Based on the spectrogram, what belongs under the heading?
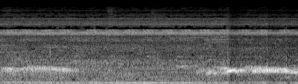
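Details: Spotted dove, a cage bird with a three-note, very warm voice, giving low, warm, hollow coos in two bursts over a steady high electrical-like hum and faint background noise.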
